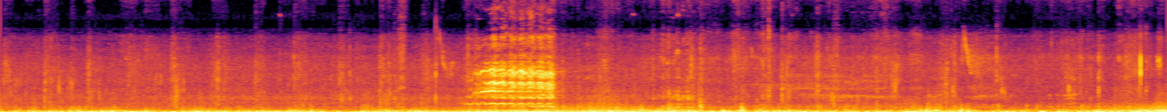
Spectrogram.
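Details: Friesian horse giving one short, high, wavering whinny about a second long, midway through, over steady low rumbling background noise with scattered hoof clops and knocks.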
